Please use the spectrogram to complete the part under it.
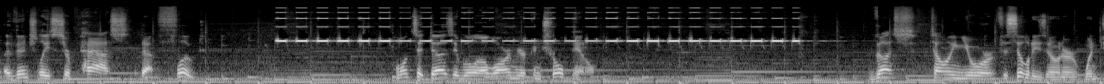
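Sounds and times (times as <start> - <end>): high-pitched alarm buzzer: 2.8 - 8.1.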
